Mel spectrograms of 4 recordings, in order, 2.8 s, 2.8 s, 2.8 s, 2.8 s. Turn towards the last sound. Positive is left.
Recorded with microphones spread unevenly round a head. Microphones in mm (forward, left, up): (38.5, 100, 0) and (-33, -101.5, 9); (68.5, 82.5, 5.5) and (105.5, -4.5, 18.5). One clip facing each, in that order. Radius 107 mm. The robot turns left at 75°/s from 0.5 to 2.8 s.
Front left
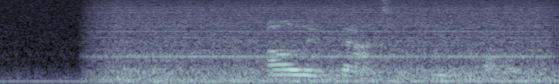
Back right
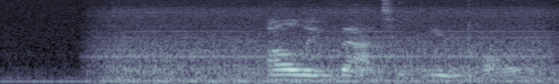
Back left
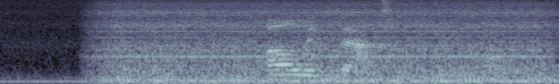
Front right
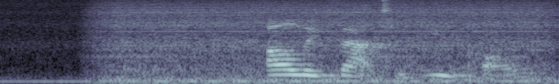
turn(degrees=-70)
